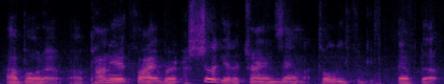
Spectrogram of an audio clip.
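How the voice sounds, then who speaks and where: A man telling a personal story in a casual, animated monologue. He swears freely and acts out what other people said. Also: a little high, fairly quick, slight background noise. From Trinidadian family in the US.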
